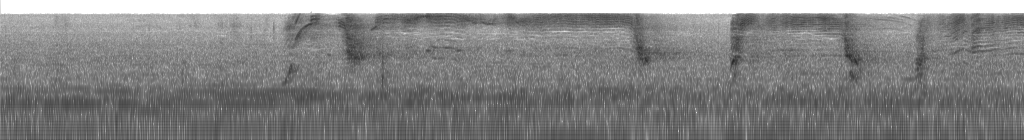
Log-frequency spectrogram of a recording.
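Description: Baby macaque crying in distress: a run of long, high-pitched cries that each fall in pitch at the end, starting about three seconds in and repeating several times.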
